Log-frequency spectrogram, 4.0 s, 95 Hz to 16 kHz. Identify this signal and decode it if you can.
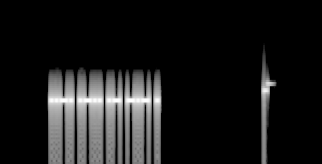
Morse code, heard as a keyed tone, about 42 wpm, 700 Hz. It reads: FLAKE
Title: Multi-letter Phonemes 40wpm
